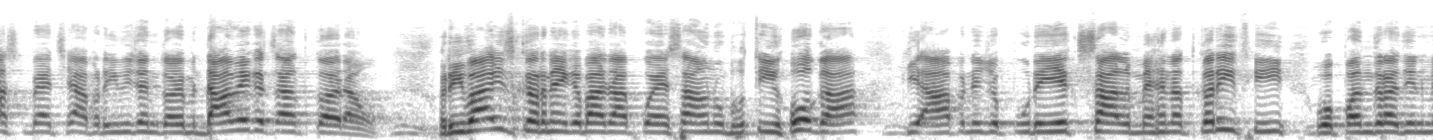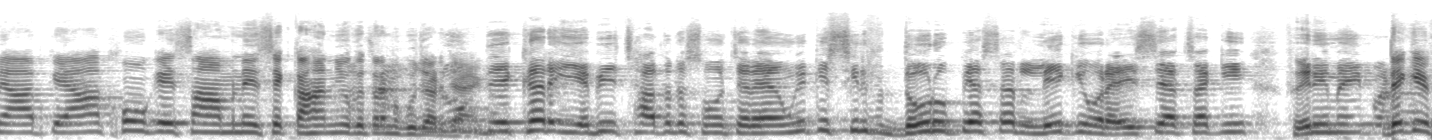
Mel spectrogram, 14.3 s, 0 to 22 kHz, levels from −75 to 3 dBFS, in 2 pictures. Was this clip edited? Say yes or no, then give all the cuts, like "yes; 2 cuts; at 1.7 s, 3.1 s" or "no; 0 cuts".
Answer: no; 0 cuts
